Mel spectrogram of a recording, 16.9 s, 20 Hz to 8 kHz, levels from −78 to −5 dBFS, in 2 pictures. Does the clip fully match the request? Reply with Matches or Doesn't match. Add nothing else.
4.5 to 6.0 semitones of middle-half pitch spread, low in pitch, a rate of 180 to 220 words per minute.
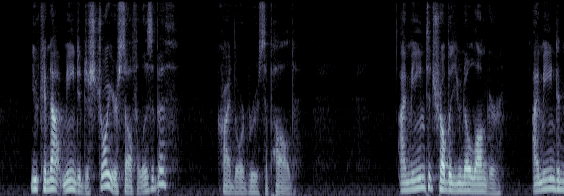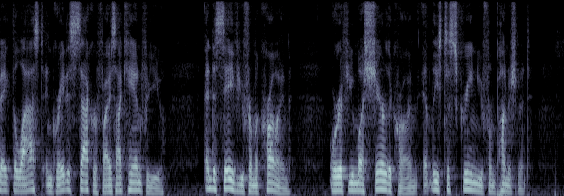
Matches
